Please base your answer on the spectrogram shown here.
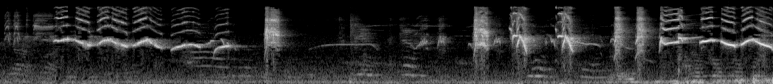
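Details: Oriental magpie-robin singing a varied song used as a lure to make other magpie-robins agitated: wavering, warbled whistles with rapid zigzag notes, short harsh buzzy bursts in the middle, then more wavy whistling near the end.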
